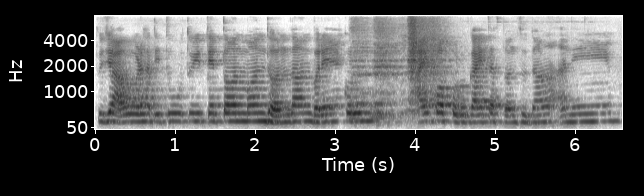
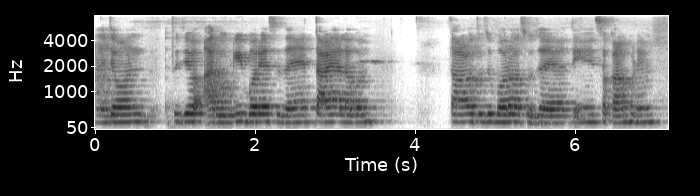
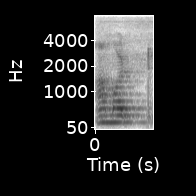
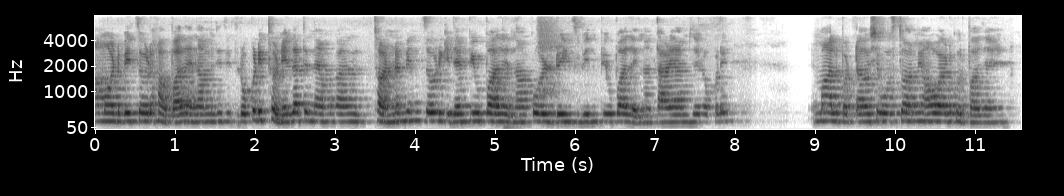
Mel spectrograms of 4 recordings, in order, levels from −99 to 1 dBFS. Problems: background sounds at intervals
